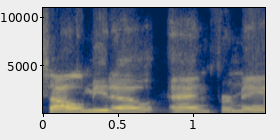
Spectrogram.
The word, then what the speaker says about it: Solometo: come from uh so it's pronounced salamido and for me it's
